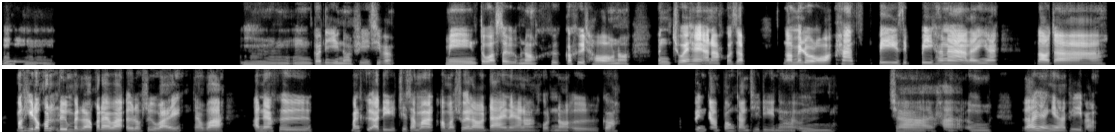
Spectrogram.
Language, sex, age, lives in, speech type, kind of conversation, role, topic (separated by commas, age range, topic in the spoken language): Thai, female, 25-29, Thailand, conversation, unstructured, none, อนาคตที่คุณฝันไว้คืออะไร?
